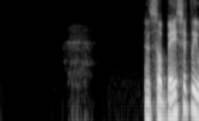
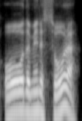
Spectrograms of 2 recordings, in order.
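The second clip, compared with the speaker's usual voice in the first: higher-pitched attempt at a Minnesota accent; 6 semitones higher, 4 dB louder than usual. Shown as a demonstration. Host trying Minnesota on a co-host's request, Minnesota accent. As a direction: have a playful go at Minnesotan, pitched up. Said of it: "How about your Minnesota accent?".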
